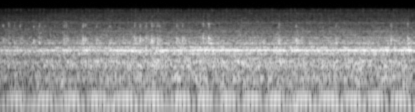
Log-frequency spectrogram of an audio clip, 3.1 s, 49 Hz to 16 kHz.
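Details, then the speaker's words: BMW E46 squeak, owner first suspected the alternator: steady high squeal over an even idle with faint pulsing chatter, belt jumping in and out; traced by touching with a screwdriver to the belt tensioner mechanism. "I touch that the the little adjuster mechanism that it's attached to those are the exact noises that it's making I'm but it's coming from the tensioner mechanism"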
